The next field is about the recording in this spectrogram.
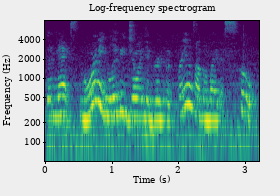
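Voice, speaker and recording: A woman teacher reading a children's story aloud with expressive narration. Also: on the high side, a little fast. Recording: noisy, distant microphone.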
